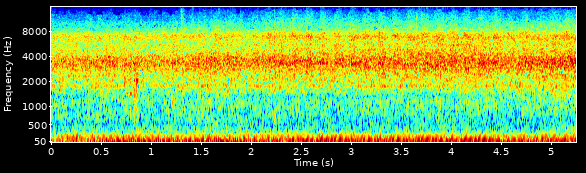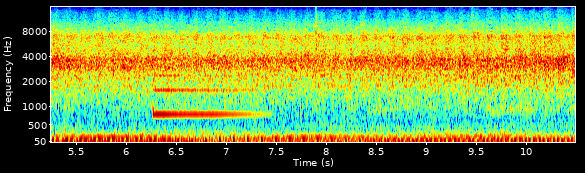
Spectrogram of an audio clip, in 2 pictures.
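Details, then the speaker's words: 2014 Dodge Ram 1500 with swapped-in 2011 5.7 Hemi V8 at idle after first start: deep, even rumble with a puffing pulse of about three or four beats a second; exhaust leak. "Exhaust is leaking, but that's no big deal."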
